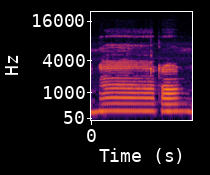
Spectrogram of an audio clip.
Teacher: roknya ini dibaca tafkhim karena ada rok fathah tanwin gitu, dibaca tebal.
